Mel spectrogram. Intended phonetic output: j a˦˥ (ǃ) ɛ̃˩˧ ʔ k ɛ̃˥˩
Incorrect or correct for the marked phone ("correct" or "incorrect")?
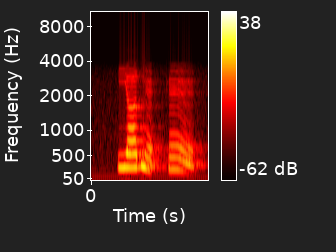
incorrect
